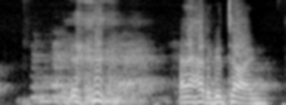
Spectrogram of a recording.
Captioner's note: laughter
